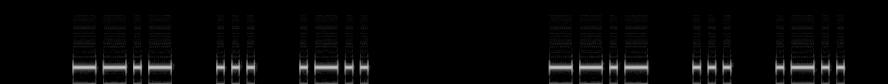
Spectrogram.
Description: Morse code, heard as a keyed tone, about 16 wpm, spaced as for 11 wpm, 800 Hz. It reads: QSL QSL
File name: CW Code Groups @10WPM / Q Calls / Q Calls Twice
